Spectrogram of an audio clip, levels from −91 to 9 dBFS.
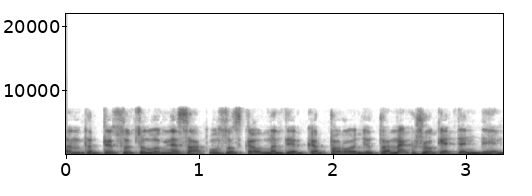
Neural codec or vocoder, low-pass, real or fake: codec, 16 kHz, 8 kbps, FunCodec, trained on LibriTTS, 25 frames a second; 7.2 kHz; fake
